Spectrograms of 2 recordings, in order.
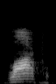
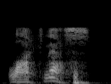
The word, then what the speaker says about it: Loch: Now, we usually just pronounce Loch as L-O-C-K. That's not the word. And no good Scotsman would let us get away with saying Loch Ness. He'd want us to say Loch Ness.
